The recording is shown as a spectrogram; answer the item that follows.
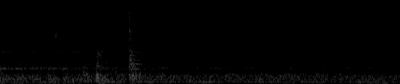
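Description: Near silence: room tone, with two faint clicks about a second in.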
